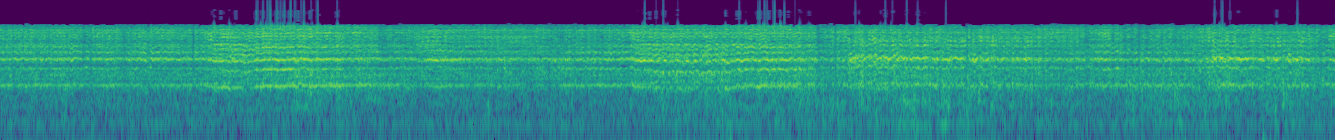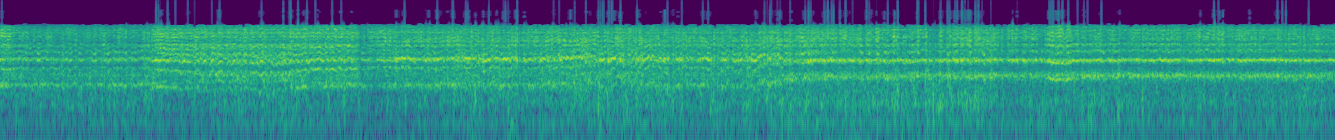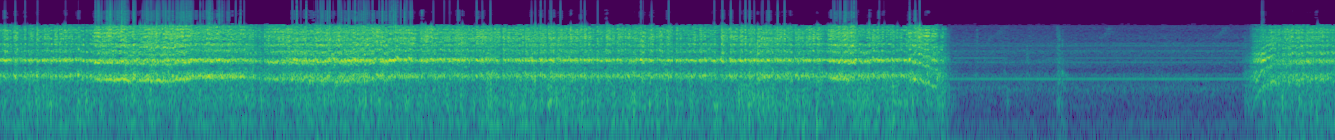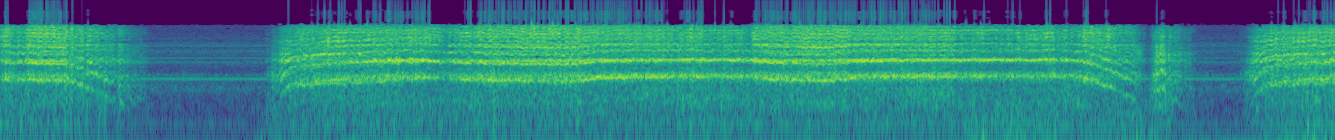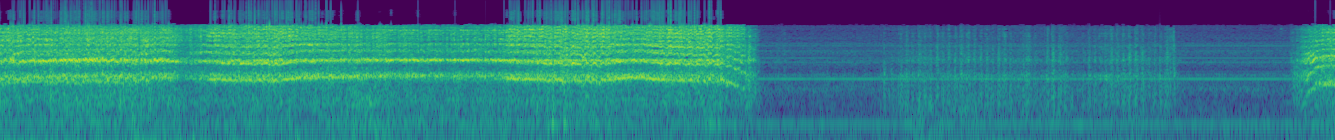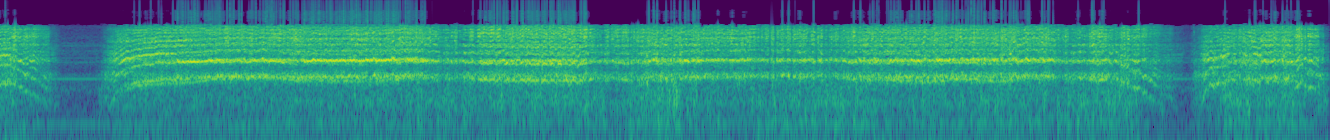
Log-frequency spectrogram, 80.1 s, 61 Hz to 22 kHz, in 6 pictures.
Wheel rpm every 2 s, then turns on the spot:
160, 160, 160, 160, 160, 160, 160, 160, 160, 160, 190, 230, 230, 230, 220, 220, 230, 210, 20, 50, 100, 90, 220, 230, 230, 150, 120, 210, 230, 220, 90, 20, 20, 50, 190, 220, 210, 220, 210, 100.
36-38 60-66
